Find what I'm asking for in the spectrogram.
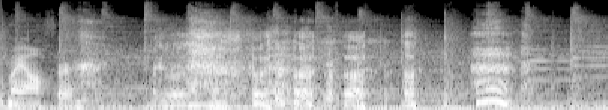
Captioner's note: all laughing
